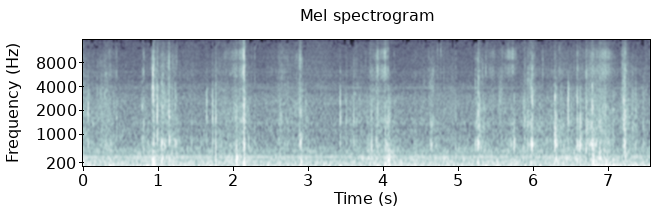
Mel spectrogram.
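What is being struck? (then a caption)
Glitter fabric clutch purse with metal frame. A small, hollow silver glitter-textured fabric clutch purse with metal frame trim is held up and tapped and scratched with long painted nails. Quiet, crunchy taps and scratchy rasps come in an irregular string over a steady low rumble and a faint constant hum. Each tap is short and dry with no ring.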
